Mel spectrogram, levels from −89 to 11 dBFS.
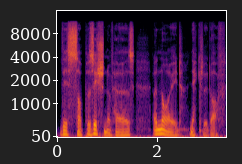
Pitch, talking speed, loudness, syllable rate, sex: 90 Hz, 105 wpm, -19 LUFS, 4.2 syllables/s, male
